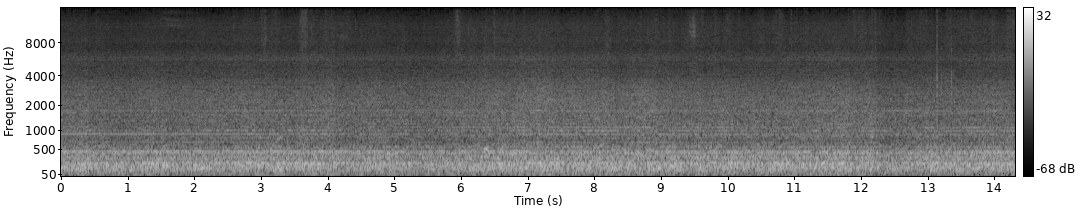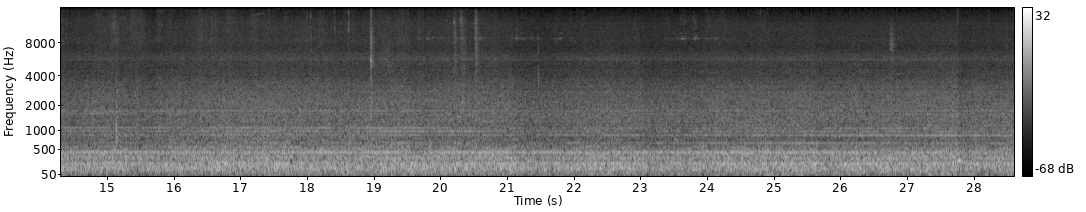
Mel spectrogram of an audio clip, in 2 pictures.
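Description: Interior running sound of a JR 185-series electric multiple unit at a steady speed: a continuous rumble of wheels on rail with a steady hum, heard inside the passenger car.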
